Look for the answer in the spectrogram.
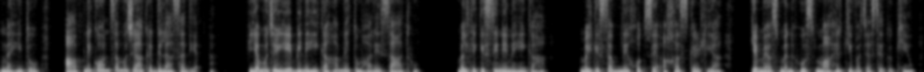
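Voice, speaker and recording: A woman voicing a stubborn, hurt young wife in an audio novel who answers with sharp, reproachful retorts. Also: mid-range voice, lightly acted.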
